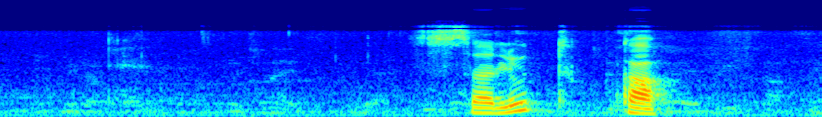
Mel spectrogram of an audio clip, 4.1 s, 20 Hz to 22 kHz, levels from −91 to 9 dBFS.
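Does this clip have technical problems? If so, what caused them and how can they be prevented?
No, nothing in this speech clip points to a technical fault, so there is no cause to trace and nothing to prevent.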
